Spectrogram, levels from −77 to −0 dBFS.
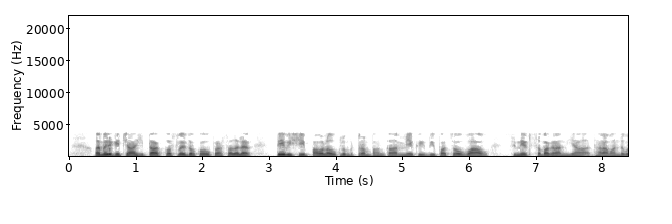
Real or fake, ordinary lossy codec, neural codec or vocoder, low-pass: real; none; none; 3.6 kHz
